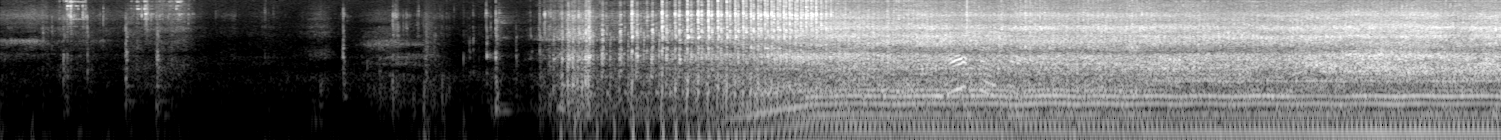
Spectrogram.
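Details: Mower that would not start until its clogged air passage was cleared. After some handling clatter it fires, picks up over about two seconds and settles into a smooth, even run with no misses.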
